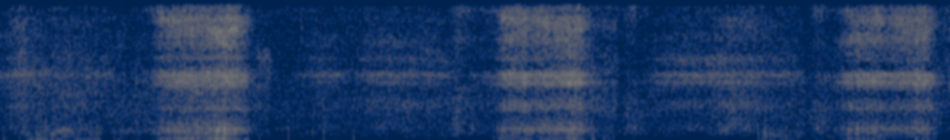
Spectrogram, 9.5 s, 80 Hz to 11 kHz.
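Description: Three loud rattling snores on the in-breath, about 17 breaths a minute, with quiet pauses between them: ordinary snoring.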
